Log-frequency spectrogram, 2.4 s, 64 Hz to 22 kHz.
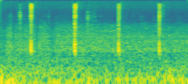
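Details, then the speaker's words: Chevy Cruze/Trax/Sonic/Encore-type car on a test drive up to about 40 mph after a driver-side hub bearing replacement: even low road rumble with light tyre tick, no roaring or grinding; old bearing roared from 15 mph on. "So I'm test driving the vehicle, and I hear no roaring noises or grinding noises."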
